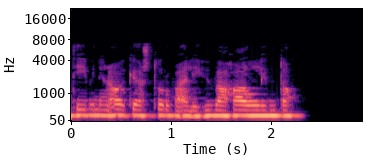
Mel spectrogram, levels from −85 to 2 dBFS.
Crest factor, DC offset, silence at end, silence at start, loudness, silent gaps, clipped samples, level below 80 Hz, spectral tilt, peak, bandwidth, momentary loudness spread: 14 dB; under 0.1%; 0.6 s; 0 s; -19 LUFS; none; under 0.1%; -54 dBFS; -8.5 dB/octave; -4 dBFS; 6.6 kHz; 7 LU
